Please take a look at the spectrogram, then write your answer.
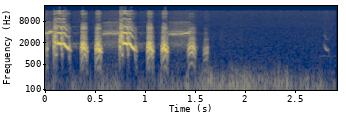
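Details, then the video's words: Grey francolin (teetar) uttering a short burst of harsh, clucking, ringing notes with a thin high whistle, fading out after about 1.5 seconds into quiet background. "Teetar awaz || teetar sound || teetar ki awaaz || gray francolin teetar voice"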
